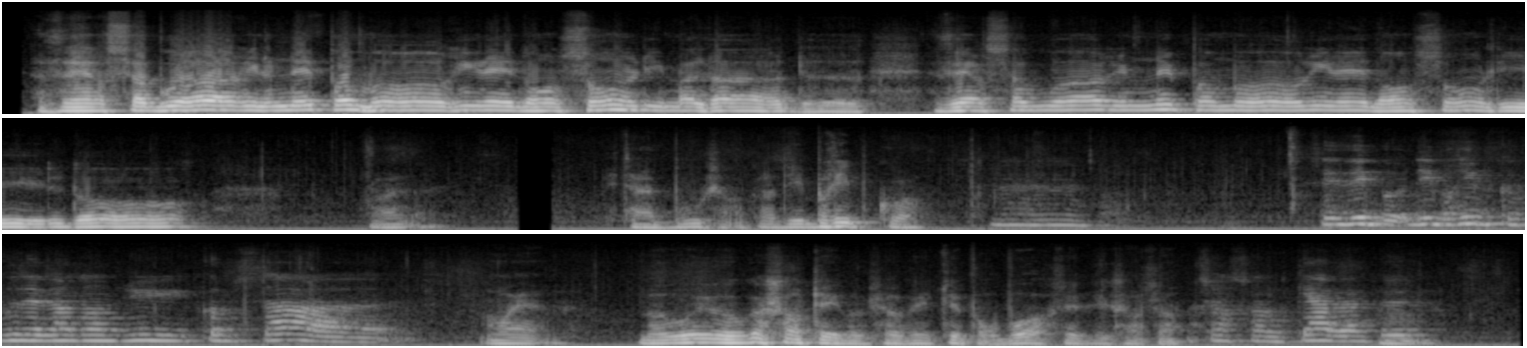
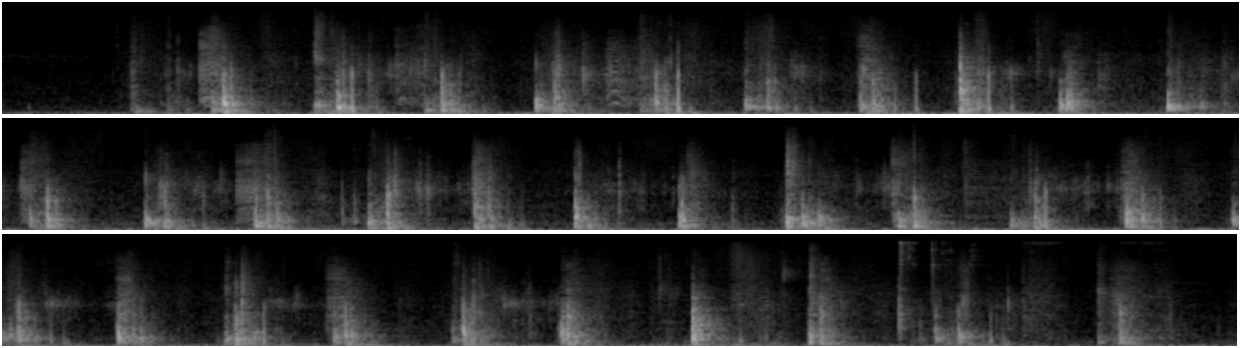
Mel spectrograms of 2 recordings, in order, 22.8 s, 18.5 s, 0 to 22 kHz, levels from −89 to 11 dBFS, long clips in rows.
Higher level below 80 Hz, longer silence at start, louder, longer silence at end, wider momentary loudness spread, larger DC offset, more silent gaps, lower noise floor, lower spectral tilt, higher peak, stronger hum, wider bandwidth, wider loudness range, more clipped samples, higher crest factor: first, -44 dBFS vs -52 dBFS; about the same, 0.15 s vs 0.1 s; first, -18 LUFS vs -36 LUFS; first, 0.4 s vs 0 s; about the same, 18 LU vs 16 LU; neither; first, 10.20-10.35 s vs none; second, -44 dBFS vs -59 dBFS; first, -9.5 dB/octave vs -7 dB/octave; about the same, -4 dBFS vs -6 dBFS; neither; second, 9.6 kHz vs 16.5 kHz; first, 12 LU vs 3 LU; neither; second, 14 dB vs 30 dB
